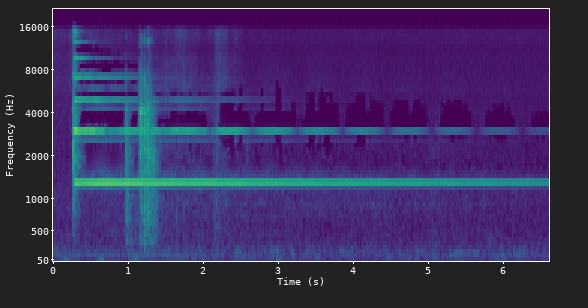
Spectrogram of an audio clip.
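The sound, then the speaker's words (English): A meditation bell is struck once and rings on in a clear, sustained high tone that decays very slowly across the whole stretch, with no voices. “So to get this meditation started, I ask you us all to just get a big old breath and listen to the bell.”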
